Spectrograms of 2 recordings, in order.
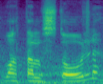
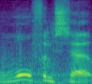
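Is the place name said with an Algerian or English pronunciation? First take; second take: Algerian; English. First: It is said with an Algerian Arabic pronunciation. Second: It is said with an English pronunciation. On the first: The speaker calls it wrong. "ما تقولوش وطمستول" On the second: The speaker calls it right. "قولوا Walthamstow"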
